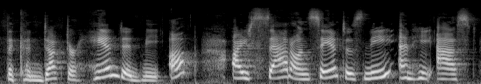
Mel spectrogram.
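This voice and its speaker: Woman playing Santa's kindly wife, storybook reading for children, gentle, expressive, very unhurried pace, lightly raised pitch. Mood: gentle storytelling. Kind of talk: children's storybook reading, addressing young listeners.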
